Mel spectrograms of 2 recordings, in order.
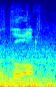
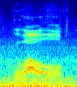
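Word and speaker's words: Goa'uld: Well, the TV show fixed that by they gave the race a name, Gu'a'uld, or Gould. I personally like the official Gu'a'uld pronunciation of Gu'a'uld.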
